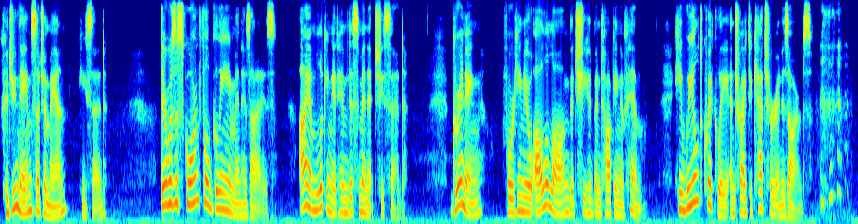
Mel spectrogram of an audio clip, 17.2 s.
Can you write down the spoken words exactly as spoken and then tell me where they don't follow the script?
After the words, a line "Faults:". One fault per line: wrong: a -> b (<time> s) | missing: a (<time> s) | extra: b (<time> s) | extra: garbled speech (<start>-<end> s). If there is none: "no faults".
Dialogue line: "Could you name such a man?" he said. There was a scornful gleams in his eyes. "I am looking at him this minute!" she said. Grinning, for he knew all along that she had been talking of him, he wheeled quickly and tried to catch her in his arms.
"Could you name such a man?" he said. There was a scornful gleam in his eyes. "I am looking at him this minute!" she said. Grinning, for he knew all along that she had been talking of him, he wheeled quickly and tried to catch her in his arms.
Faults:
wrong: gleams -> gleam (4.2 s)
